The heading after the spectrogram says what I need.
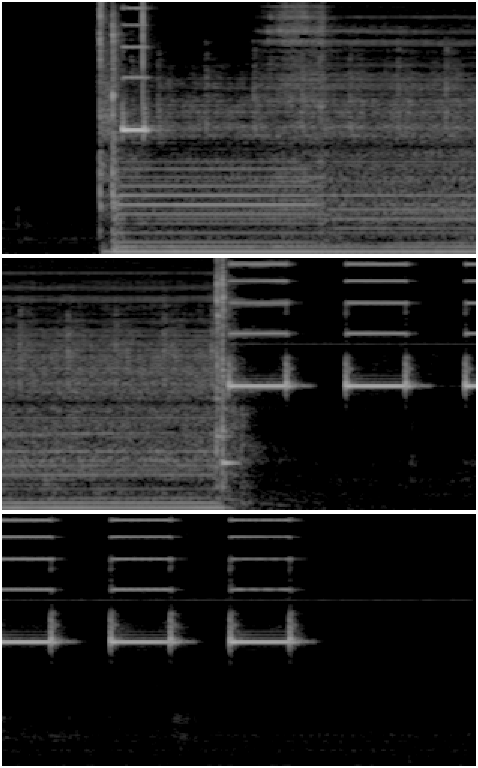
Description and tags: sounds of a microwave
beep, machine, microwave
